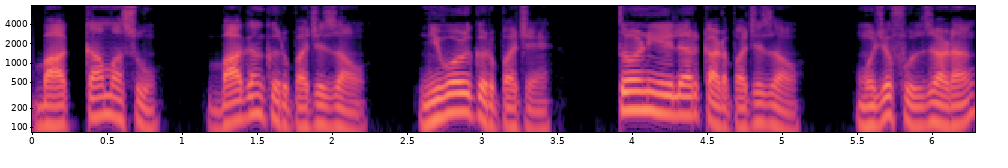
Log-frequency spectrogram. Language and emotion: Goan Konkani, neutral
